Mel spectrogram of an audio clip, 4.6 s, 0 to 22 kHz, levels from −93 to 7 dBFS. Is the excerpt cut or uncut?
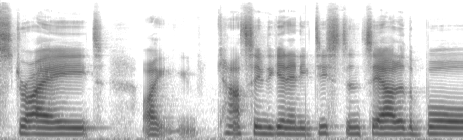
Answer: uncut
